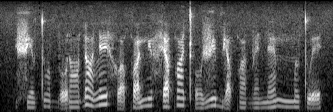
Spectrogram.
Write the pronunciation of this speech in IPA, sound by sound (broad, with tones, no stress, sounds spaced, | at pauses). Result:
fʲ ɛ˨ tʷ ʌ˧ b o̰˨ ɾ ɒ˨ ɗ ʌ˦˨ l e˦ h o̰˨ qʷ ḛ˧ mʲ ə˦ h ḛ˦ qʷ e˦ tʼ o˨ vʲ ə˦ bʲ ḛ˨ qʷ ɛ˨ b ɛ˨ n ɛ˨˦ mː ə˧ tʷ ḛ˧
